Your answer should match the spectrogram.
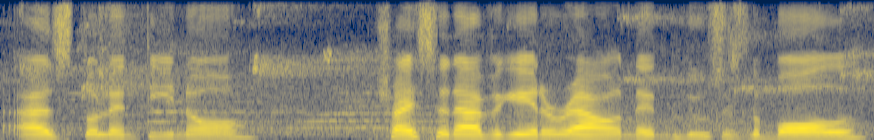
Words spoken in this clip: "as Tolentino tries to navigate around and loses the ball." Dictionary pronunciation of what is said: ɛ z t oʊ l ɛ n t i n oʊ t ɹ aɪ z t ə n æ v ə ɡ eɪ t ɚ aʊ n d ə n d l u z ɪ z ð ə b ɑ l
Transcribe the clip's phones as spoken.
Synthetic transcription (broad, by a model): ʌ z t oʊ l ɛ n t i n oʊ t ɹ aɪ s t ə n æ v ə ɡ eɪ t ɚ aʊ n d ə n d l u s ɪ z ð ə b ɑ l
